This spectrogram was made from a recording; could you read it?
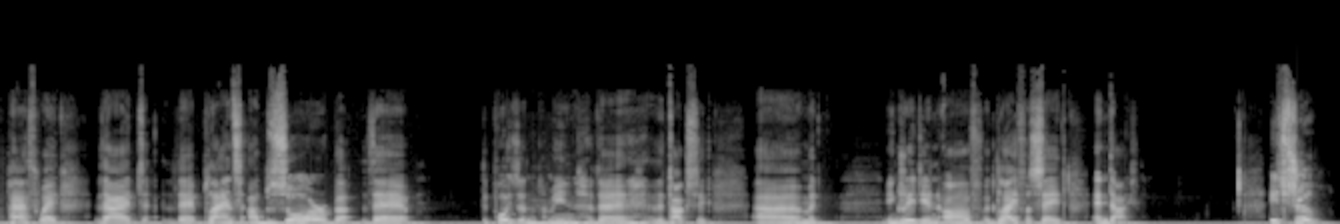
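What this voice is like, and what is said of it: Speaker's accented English. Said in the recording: “Don't get confused with my accent.”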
